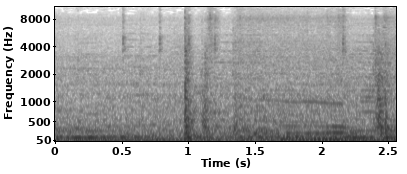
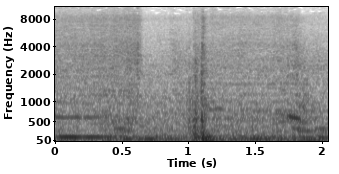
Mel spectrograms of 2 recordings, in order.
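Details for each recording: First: 2004 Mercury Sable wagon, right rear window that works only intermittently and then would not go down: steady low motor drone under the car hum; intermittent power window, electrical fault being traced. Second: 2004 Mercury Sable wagon, right front window: short, smooth electric motor hum as the glass travels, no grinding, clicking or strain; normal power window operation.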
